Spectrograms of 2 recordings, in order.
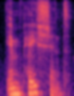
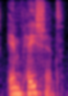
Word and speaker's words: impatient: in pay in hey impatient I know there's a tea here but it makes the chef sound impatient impatient means not nice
